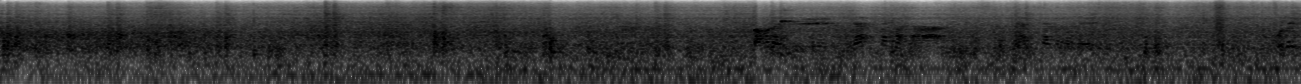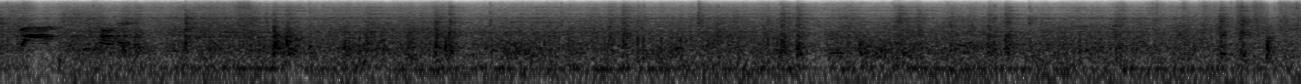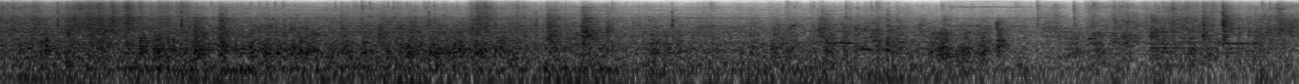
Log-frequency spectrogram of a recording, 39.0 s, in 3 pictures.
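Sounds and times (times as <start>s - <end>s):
train wheels on rail: 0.0s - 39.0s
clicks over rail joints: 8.9s - 39.0s.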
